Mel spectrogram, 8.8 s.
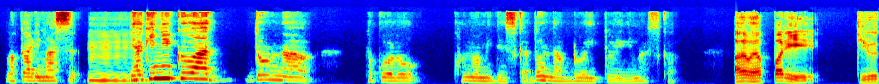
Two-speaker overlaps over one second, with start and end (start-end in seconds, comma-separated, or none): none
